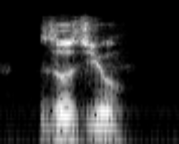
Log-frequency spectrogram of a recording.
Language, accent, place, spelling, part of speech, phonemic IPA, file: French, France, Lyon, zoziau, noun, /zo.zjo/, LL-Q150 (fra)-zoziau.wav
- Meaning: alternative form of zoiseau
